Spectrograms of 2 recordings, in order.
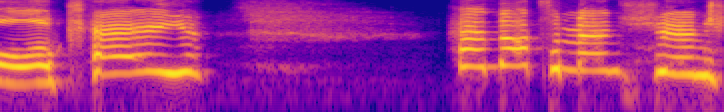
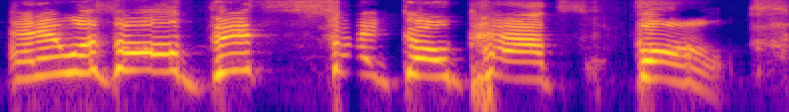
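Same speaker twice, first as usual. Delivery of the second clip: ordinary delivery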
